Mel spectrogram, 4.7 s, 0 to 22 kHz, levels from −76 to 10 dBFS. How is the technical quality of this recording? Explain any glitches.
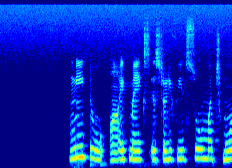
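Technical quality is poor: a heavy hiss sits on the speech from start to finish.

That's low bit depth with noise shaping, and it sounds like something around 6 bits. Rounding errors get pushed upward, so you hear a thin, bright hiss climbing toward the top end, only about 10 dB under the speech.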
